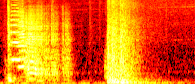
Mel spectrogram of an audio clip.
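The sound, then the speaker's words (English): A crate being taken off something, heard as two heavy, dull thunks about a second apart, each with a short rumbling decay. “Okay, stand back. Crate's coming off this thing.”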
